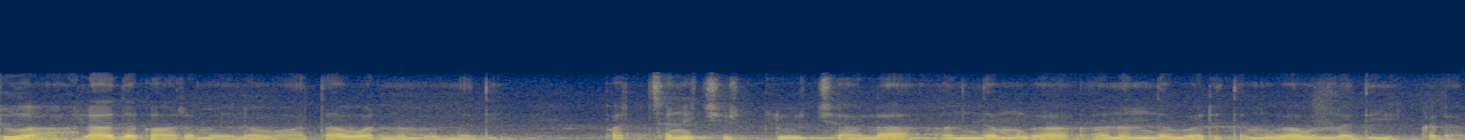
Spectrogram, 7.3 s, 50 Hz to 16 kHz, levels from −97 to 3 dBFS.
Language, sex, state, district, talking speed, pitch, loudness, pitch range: Telugu, male, Andhra Pradesh, Guntur, 90 wpm, 100 Hz, -19 LUFS, 100-110 Hz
